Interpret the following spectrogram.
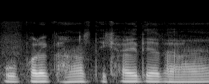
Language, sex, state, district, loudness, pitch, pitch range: Hindi, male, Bihar, Patna, -18 LUFS, 130 Hz, 125-135 Hz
